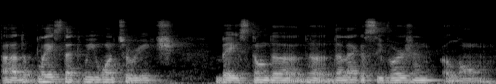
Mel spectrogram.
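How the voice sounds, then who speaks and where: A man with a non-native accent speaks amid audible room echo. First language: not English. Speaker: software developer presenting his product. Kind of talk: live product launch presentation. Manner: halting, many fillers and repetitions.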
